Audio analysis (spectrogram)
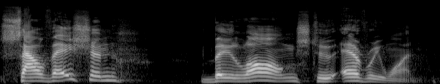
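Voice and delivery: slow, careful, word-by-word delivery. Speaking to listeners, wanting them to get the point, slowly. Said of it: "I'm going I'm to say something slowly".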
